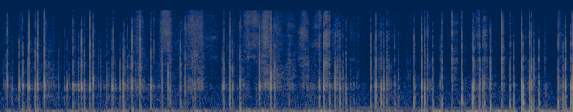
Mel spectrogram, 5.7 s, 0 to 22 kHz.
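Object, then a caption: Small cardboard box. Fingernails tap and scratch on a small, hollow, white-and-orange printed cardboard box. Quick, uneven taps fall at about two per second, each short and dry with a hollow knock near 1 kHz. Soft scratching and crinkling fills the gaps between them.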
